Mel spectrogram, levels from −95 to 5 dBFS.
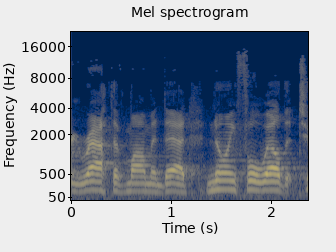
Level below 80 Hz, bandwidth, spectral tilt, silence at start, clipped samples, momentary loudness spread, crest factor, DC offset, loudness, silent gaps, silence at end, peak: -66 dBFS; 14 kHz; -6 dB/octave; 0 s; under 0.1%; 7 LU; 18 dB; under 0.1%; -30 LUFS; none; 0 s; -12 dBFS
